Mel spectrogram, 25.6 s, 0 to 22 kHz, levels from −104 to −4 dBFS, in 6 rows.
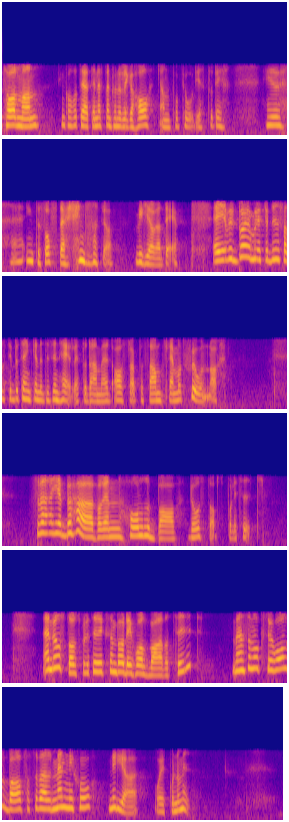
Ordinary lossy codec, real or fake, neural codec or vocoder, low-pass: none; fake; codec, 16 kHz, 0.7 kbps, FocalCodec; 3.6 kHz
